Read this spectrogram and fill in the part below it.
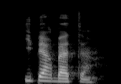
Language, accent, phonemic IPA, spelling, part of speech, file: French, France, /i.pɛʁ.bat/, hyperbate, noun, LL-Q150 (fra)-hyperbate.wav
- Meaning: hyperbaton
